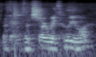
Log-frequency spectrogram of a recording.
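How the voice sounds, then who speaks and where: A man's voice: medium pitch, very animated, moderate pace, darkish tone, echoey room, recorded from a distance, a little hiss or hum, rough recording. A man interviewing a guest with brief, plain questions.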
